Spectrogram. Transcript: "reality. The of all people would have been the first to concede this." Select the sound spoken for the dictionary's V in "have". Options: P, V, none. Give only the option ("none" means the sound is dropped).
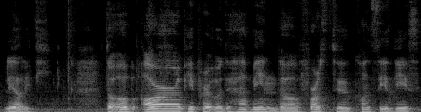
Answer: V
